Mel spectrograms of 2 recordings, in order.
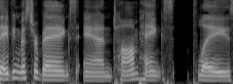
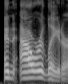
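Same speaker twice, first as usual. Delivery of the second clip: ordinary talk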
